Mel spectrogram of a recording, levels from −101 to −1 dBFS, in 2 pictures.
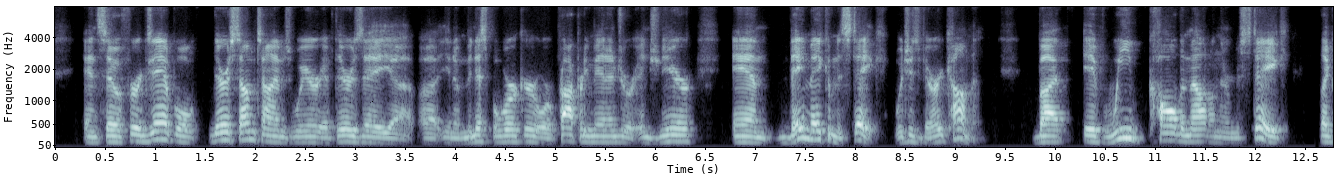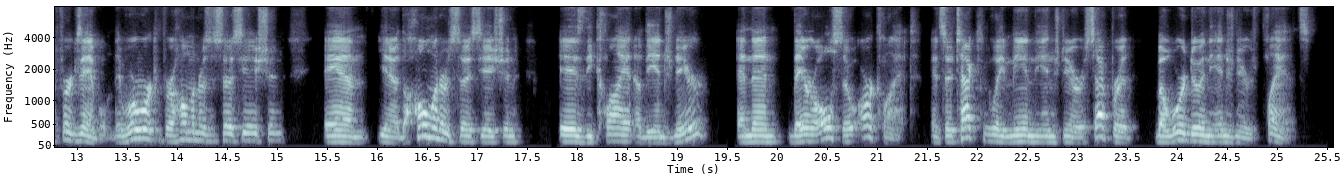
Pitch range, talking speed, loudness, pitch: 120-155 Hz, 200 wpm, -21 LUFS, 130 Hz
